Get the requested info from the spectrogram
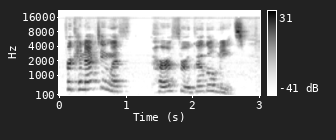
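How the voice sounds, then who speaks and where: Her voice high, a woman speaks at a moderate pace with very wide pitch swings. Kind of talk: announcements to students. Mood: warm, encouraging. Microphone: webcam.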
